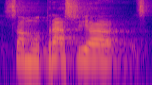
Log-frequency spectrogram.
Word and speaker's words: Samotracia: Eh, Samutracia, así es que se pronuncia, ¿no?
